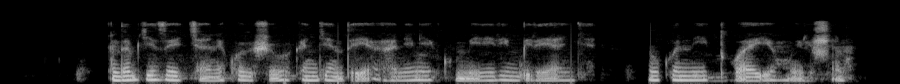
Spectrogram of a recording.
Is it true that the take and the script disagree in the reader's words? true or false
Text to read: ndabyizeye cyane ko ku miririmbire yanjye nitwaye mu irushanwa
true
